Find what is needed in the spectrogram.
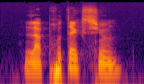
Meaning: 1. protection 2. protection (means, such as a condom, of preventing pregnancy or sexually transmitted disease)
- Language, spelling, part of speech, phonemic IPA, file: French, protection, noun, /pʁɔ.tɛk.sjɔ̃/, Fr-protection.ogg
